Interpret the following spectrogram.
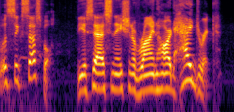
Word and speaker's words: Reinhard Heydrich: The assassination of Reinhard Heydrich, I believe, is how you pronounce that.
